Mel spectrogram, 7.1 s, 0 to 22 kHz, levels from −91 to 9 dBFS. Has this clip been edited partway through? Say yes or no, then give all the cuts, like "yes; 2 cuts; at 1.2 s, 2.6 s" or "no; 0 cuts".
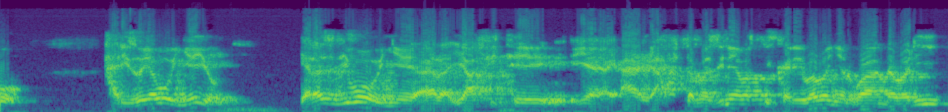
no; 0 cuts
